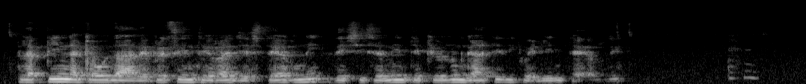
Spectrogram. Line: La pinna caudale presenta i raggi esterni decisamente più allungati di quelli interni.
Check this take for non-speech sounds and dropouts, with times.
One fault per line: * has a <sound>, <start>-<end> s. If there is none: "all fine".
* has a laugh, 7.3-7.6 s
